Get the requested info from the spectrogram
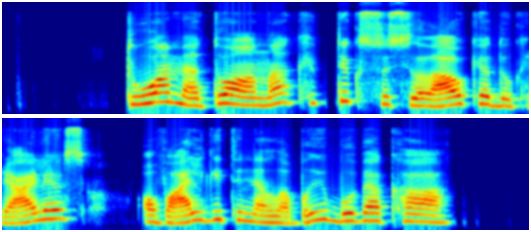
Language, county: Lithuanian, Vilnius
